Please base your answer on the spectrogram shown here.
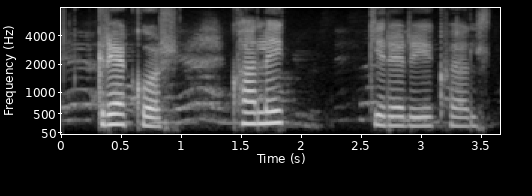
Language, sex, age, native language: Icelandic, female, 11, Icelandic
